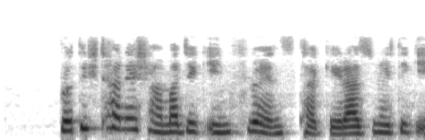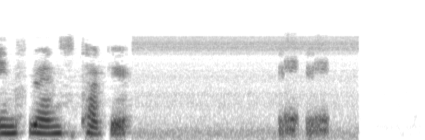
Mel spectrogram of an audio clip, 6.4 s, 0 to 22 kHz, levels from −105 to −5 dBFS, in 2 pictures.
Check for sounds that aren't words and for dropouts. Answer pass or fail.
fail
